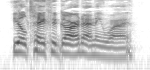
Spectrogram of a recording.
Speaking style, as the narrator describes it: Fett said flatly

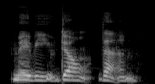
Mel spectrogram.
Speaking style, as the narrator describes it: said Boba, roughly

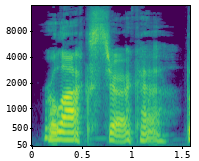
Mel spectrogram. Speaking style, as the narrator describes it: Boba rumbled, his voice heavy with amusement

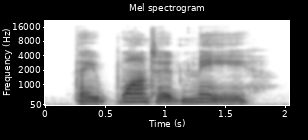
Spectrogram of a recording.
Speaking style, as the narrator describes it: Din sighed

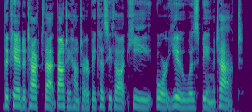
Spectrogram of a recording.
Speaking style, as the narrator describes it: he said flatly

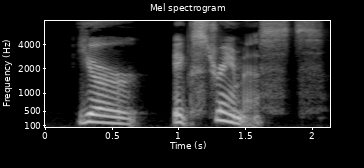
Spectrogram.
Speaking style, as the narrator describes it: she continued, slowly, like she thought that Din was a particularly dim massif that couldn't figure out how to sit when it was told

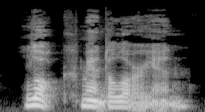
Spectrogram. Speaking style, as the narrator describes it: like a voice whispering

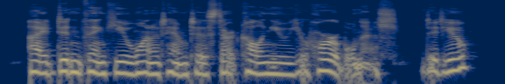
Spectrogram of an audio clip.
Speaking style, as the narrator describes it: Boba grunted

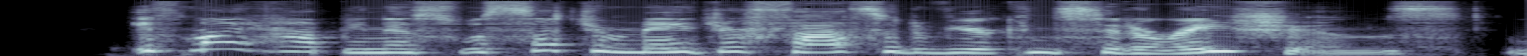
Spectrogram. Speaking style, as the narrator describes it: Lawrence said hotly

